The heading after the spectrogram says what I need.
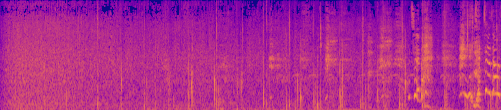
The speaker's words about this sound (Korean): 어? 어? 비 온다. 그러게. 웬 소나기?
